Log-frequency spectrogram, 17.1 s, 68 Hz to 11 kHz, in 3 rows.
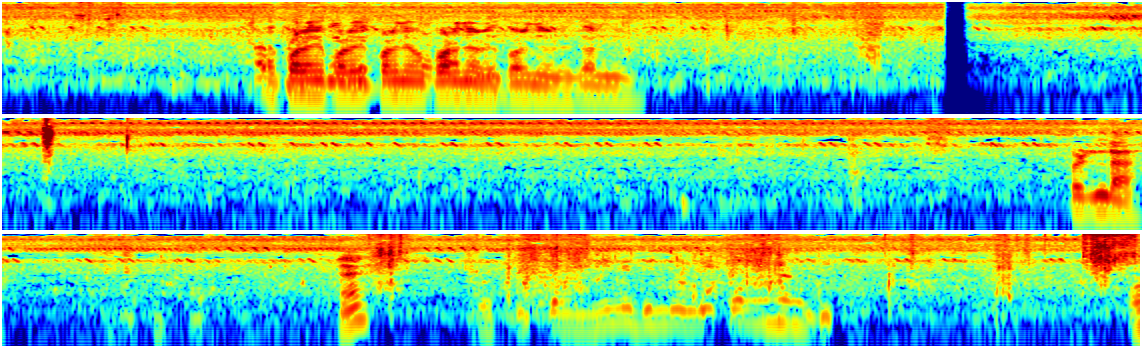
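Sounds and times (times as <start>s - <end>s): crickets chirping: 0.0s - 17.0s.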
